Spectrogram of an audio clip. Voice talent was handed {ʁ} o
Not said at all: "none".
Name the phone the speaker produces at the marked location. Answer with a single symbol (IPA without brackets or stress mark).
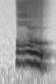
ʁ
